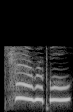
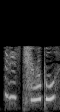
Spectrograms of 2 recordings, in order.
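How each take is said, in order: First: "terrible" stretched slow and louder, a tearful moan; drawn-out terrible. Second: It is terrible rushed out fast with a rising plea. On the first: Hazel moaning her grief to Anne, slow and tearful. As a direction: linger on "terrible" like a sigh of despair. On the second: Hazel protesting her suffering to Anne, rushed and rising. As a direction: hurry "terrible" up into a wail. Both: Acted.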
